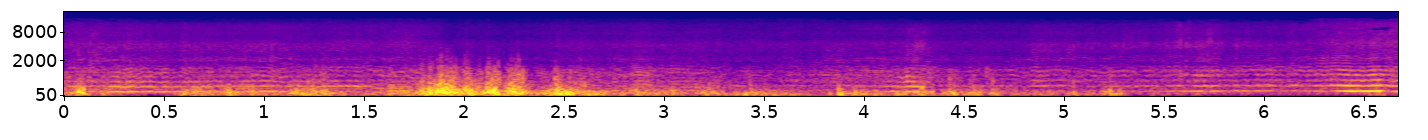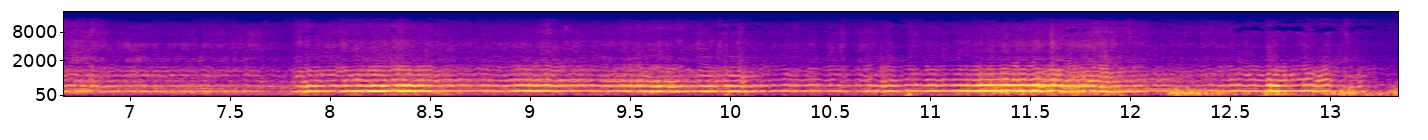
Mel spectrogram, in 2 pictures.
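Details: Hornet wingbeats make a continuous low hum with stacked harmonic tones, loudening and softening as the insects circle nearby, a brief rustling thump early on.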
